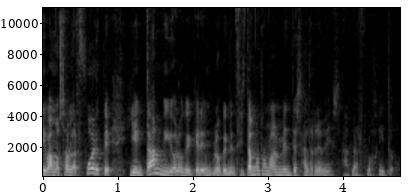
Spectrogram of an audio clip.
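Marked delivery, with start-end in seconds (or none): 4.0-4.7 much softer, almost hushed; hushed demo voice. Shown as a demonstration. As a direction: drop right down to show speaking softly.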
